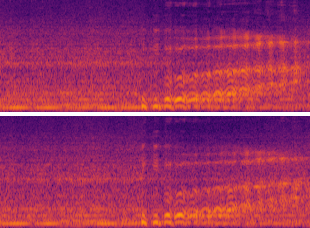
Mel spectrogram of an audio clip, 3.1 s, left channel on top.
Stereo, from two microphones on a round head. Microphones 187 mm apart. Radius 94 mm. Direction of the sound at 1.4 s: 30° right (ahead or behind).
